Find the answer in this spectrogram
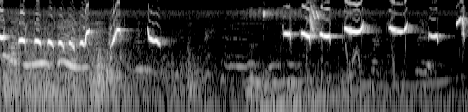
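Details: Lure recording of green leafbird song meant to excite young, spotted juvenile and group-kept birds. Varied whistled phrases, some wavering and some upslurred, come after a pause and then as loud looping notes. A continuous high tone sounds behind them.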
